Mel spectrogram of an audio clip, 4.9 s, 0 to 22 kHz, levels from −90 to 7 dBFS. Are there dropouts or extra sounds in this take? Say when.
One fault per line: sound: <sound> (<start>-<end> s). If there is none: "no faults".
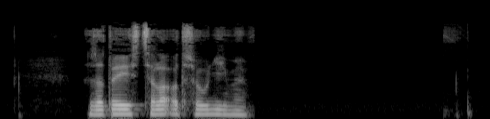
no faults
